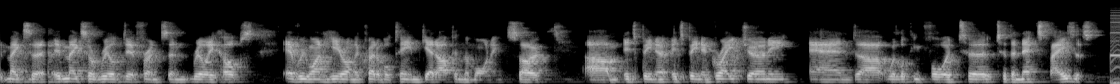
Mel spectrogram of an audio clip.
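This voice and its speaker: This man talks at a fairly quick pace with an Australian accent. His intonation is monotone and flat. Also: medium pitch for a man. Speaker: student loan company founder. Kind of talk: interview.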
